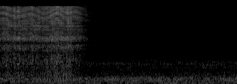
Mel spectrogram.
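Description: Dior Airflash aerosol spray foundation can hissing in one continuous spray onto the cheek, cutting off about a second in.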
